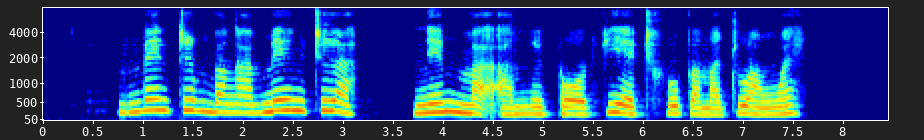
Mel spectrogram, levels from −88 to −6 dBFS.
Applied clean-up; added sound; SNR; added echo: neural mask model DeepFilterNet 3.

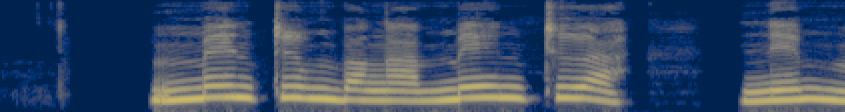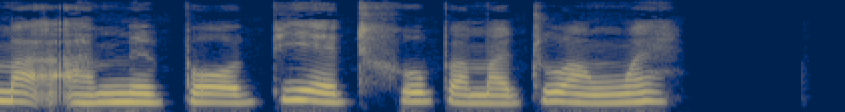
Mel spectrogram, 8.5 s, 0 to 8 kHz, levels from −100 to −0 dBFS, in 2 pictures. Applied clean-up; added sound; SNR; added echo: none; none; none; none.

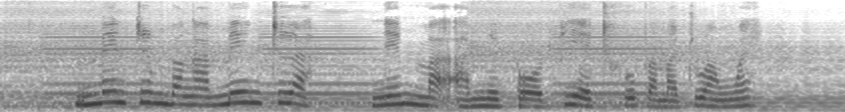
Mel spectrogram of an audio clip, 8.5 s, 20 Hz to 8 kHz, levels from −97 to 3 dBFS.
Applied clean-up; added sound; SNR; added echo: none; Bowed string instrument + Electric guitar; 11 dB; none.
